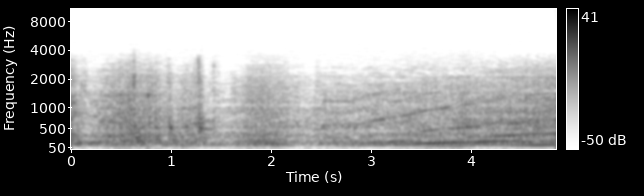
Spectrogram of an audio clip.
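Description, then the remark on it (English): A car engine turns over and roars as the car is started and driven quickly away down a driveway, its pitch climbing steadily as it accelerates. The sound is loud, with no voices. “Steed made it to the other side of the car, ducked into it, started it up, and drove as quickly as he could down the driveway.”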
